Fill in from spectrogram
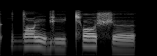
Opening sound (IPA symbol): dˤ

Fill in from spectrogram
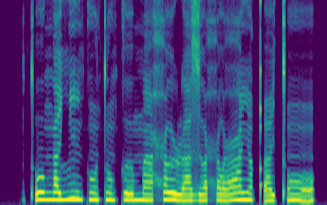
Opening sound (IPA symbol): tʼ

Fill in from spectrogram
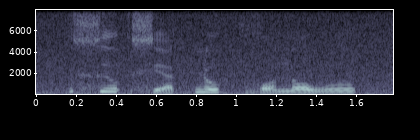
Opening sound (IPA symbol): xʲ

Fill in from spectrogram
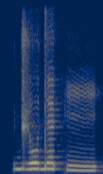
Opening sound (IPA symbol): d͡ʒ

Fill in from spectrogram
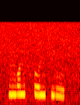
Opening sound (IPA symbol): ŋ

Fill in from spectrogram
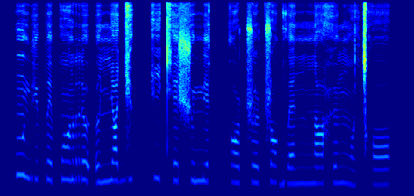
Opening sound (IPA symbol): ũ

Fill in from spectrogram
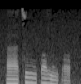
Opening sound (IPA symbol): aː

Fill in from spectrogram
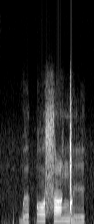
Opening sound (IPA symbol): ɓ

